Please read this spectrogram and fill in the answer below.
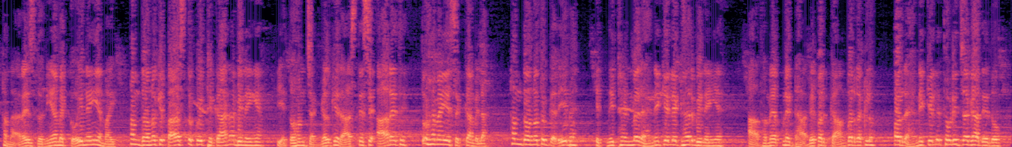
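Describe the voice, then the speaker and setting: A woman's voice: medium pitch, animated, a little fast, dark tone, lightly acted. A woman voicing a poor, grateful dwarf man, respectful and eager, in a cartoon tale. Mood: humble, pleading. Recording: reverberant hall-like sound.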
